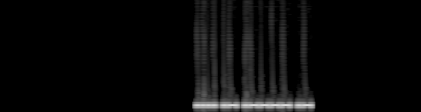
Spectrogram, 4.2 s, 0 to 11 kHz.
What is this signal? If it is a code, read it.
Morse code, heard as a keyed tone, about 47 wpm, 700 Hz. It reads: HA1A
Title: DXCC-100 Call Signs - 4 Characters - 45wpm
